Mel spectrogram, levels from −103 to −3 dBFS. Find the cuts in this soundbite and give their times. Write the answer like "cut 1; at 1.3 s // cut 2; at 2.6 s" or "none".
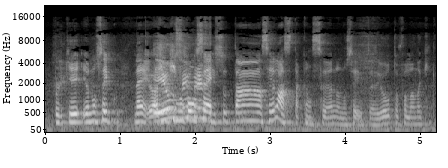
cut 1; at 2.2 s

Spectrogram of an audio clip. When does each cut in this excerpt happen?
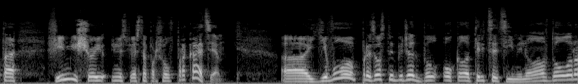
cut 1; at 1.1 s

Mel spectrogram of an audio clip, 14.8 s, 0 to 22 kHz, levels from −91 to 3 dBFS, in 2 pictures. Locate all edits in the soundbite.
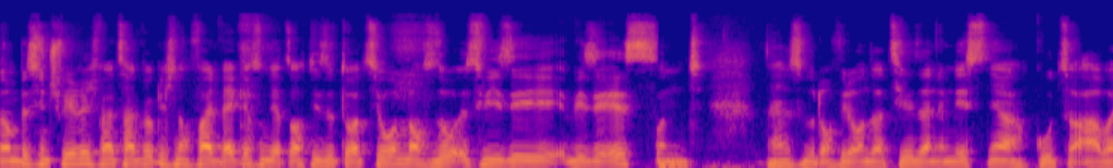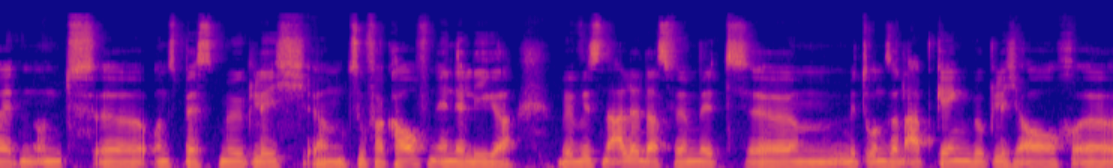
cut 1; at 4.4 s

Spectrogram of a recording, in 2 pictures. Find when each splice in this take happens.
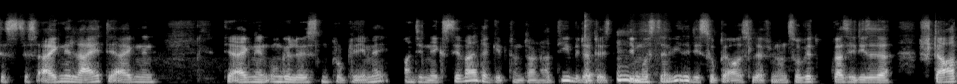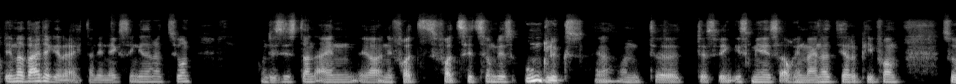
cut 1; at 6.1 s

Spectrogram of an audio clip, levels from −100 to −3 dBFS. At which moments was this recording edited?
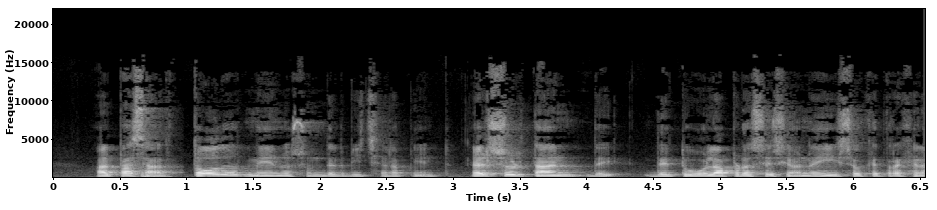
cut 1; at 1.0 s // cut 2; at 3.1 s

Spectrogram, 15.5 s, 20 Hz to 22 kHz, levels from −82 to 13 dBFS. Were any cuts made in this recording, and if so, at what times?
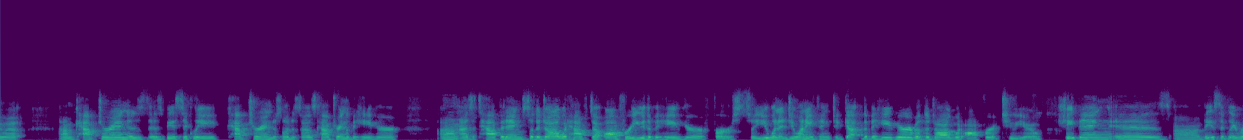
cut 1; at 13.2 s

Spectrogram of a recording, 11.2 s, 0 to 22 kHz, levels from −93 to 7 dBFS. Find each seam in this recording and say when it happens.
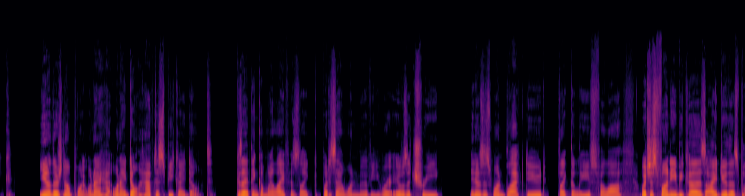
cut 1; at 8.4 s // cut 2; at 9.5 s

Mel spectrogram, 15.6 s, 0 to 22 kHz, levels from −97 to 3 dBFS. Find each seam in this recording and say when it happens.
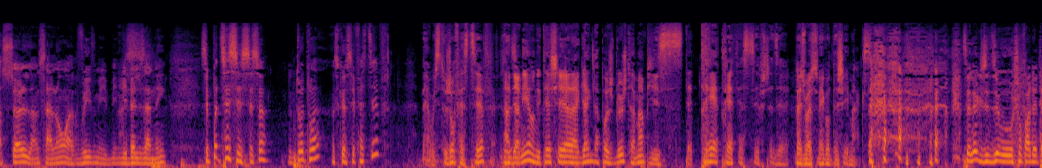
cut 1; at 11.8 s

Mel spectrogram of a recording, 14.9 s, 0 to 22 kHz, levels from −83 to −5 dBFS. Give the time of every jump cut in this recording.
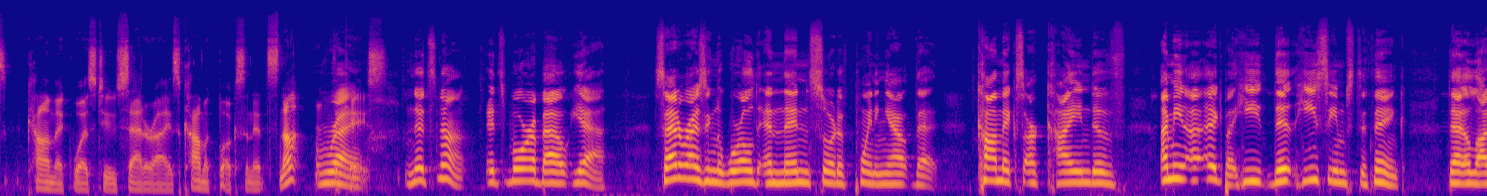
cut 1; at 4.8 s // cut 2; at 12.2 s

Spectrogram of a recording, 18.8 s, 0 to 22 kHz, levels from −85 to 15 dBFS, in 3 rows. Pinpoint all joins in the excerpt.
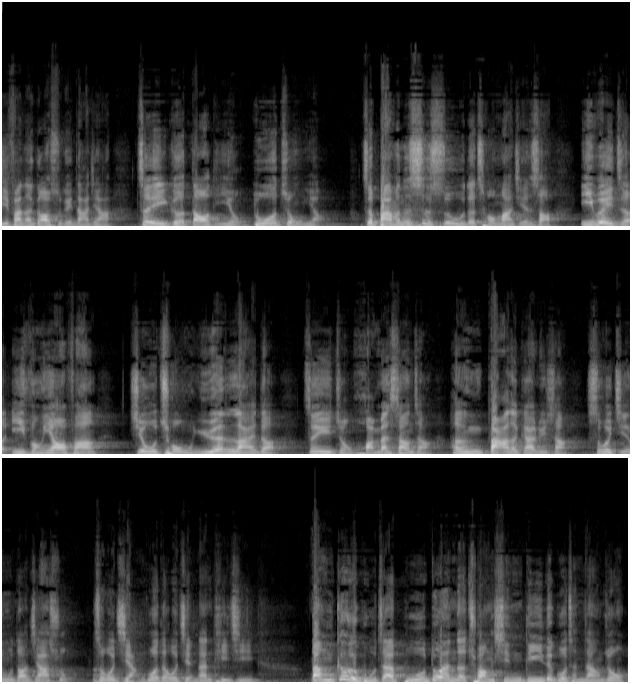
cut 1; at 3.5 s

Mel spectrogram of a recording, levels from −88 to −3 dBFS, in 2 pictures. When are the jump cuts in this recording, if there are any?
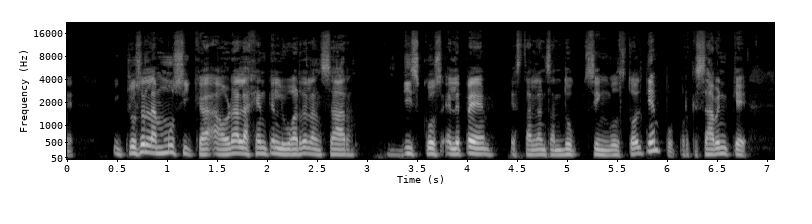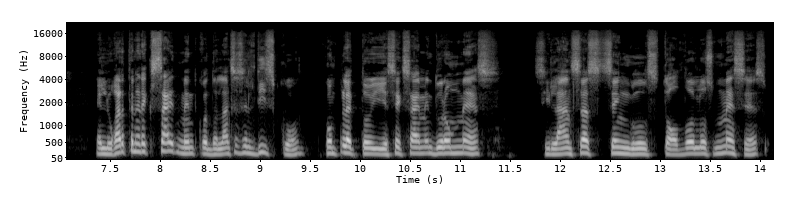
cut 1; at 11.6 s

